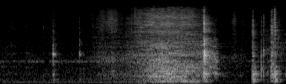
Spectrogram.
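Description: A scoring tool drawn along a board to crease a line for making a double compartment box, a soft rasping scrape with a few light taps and clicks, quiet and close.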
